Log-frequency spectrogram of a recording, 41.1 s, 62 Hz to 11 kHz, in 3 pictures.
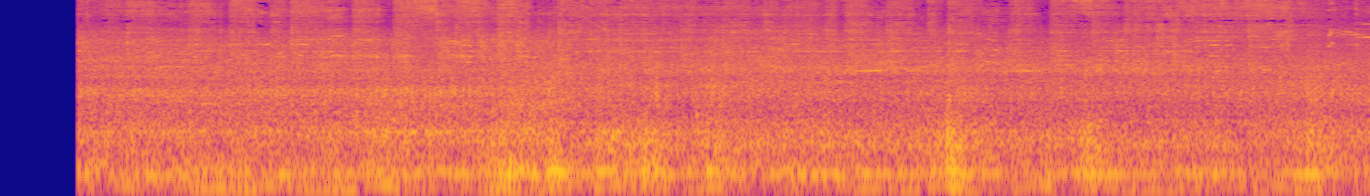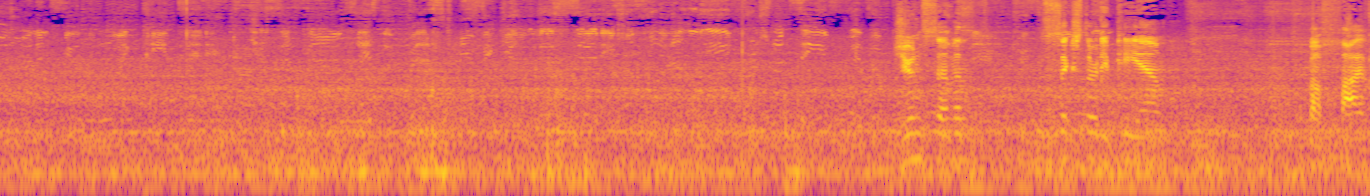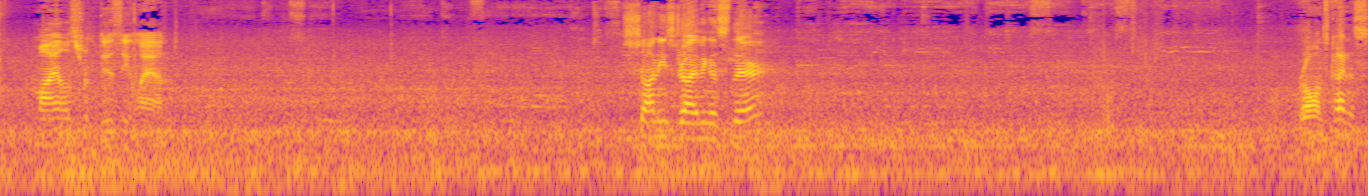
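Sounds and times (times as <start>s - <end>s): car road and engine noise: 0.8s - 41.0s
music playing: 0.8s - 41.0s.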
